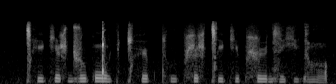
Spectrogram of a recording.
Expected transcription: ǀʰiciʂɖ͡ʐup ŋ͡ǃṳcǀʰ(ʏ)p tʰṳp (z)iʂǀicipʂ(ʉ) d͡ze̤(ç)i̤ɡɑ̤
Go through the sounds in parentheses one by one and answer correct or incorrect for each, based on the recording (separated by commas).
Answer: correct, incorrect, correct, correct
